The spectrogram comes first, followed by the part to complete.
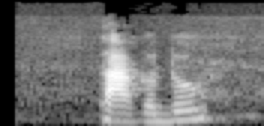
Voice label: "tagdo", moore; thick (pl.)

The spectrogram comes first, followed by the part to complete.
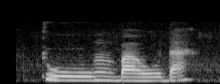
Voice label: "tʋʋm-baooda", moore; candidate seeking employment

